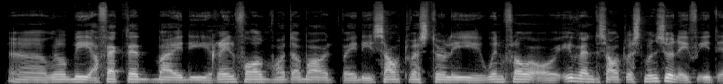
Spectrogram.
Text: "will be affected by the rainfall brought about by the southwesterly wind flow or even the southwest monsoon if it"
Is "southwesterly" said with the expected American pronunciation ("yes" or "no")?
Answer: no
